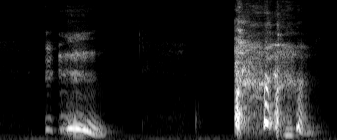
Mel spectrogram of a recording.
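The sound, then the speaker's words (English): A voiced throat-clearing rasp from a person recovering from the flu is followed after a pause by a harsh, breathy cough burst, with a faint click between them and no words spoken. “Bear with me if I have to clear my throat and if I have to cough.”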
